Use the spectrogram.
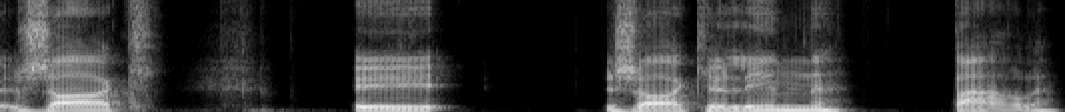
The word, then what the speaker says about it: parlent: Even if it's like Jacques et Jacqueline parle. Now you see, oh, it's two person, it's plural, parle, don't pronounce the NT.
